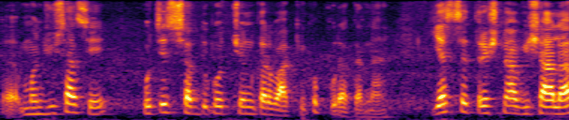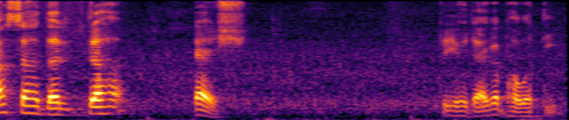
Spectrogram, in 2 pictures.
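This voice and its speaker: Slow, mellow-voiced male teacher. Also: on the high side, very animated, slight background noise. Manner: patient, step-by-step explaining, with hesitant pauses. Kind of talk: recorded class lesson explaining textbook exercises.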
